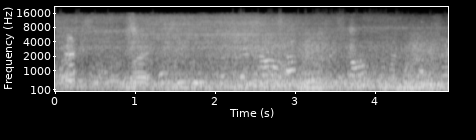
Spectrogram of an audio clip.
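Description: Paris RER commuter train heard from inside during a ride, with a steady loud rumble and hiss of the carriage running throughout while people talk over it.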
